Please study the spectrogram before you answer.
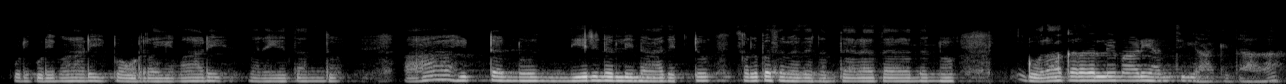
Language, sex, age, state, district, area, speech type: Kannada, male, 18-30, Karnataka, Gulbarga, urban, spontaneous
